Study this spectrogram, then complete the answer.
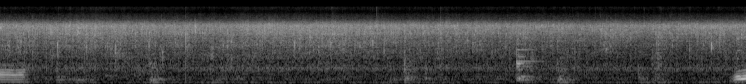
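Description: Gourami fish frying in used cooking oil, a steady close hiss and crackle of bubbling oil running unbroken throughout, with a few faint clinks.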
